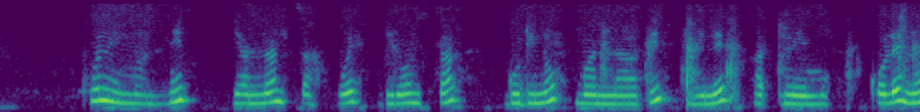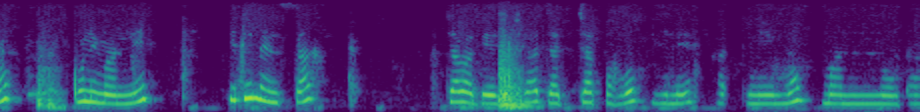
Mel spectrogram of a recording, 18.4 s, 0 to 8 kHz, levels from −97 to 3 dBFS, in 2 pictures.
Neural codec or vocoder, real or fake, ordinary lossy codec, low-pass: none; real; Opus, 32 kbps; 7.2 kHz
